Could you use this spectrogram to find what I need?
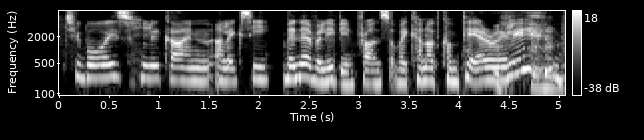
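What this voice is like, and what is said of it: Strong French accent. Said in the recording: “We speak French at home, so that's I will never lose my super strong accent.”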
